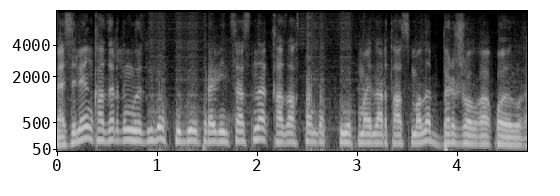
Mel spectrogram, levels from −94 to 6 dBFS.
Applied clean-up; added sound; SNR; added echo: neural separator model SepFormer DNS4.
